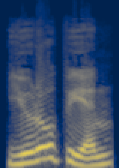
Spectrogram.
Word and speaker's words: European: from a European country the word European begins with a consonant sound though represented by the letter e in English when a word begins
